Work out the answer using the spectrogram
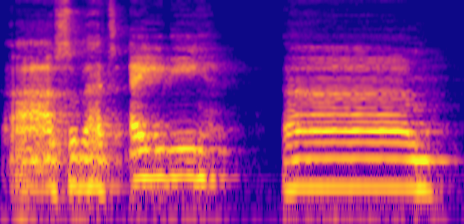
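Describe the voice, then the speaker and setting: A man's voice: steady tone, drawn-out words, gravelly. Folksy man echoing inside a tank. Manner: folksy, self-mocking, jokey. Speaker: real estate agent. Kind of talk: casual video monologue. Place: inside an empty steel milk tank. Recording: boomy echo inside a metal tank.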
